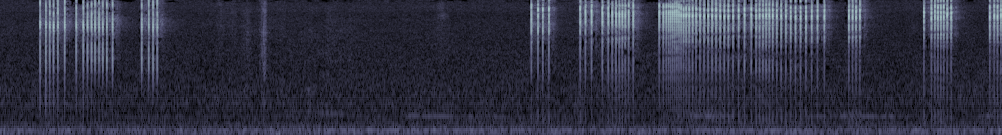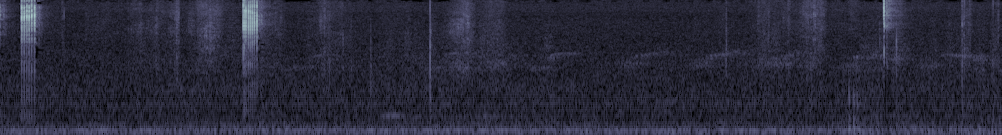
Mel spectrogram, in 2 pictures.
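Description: Nylon zip tie being pulled through its locking head, ratcheting in several short bursts, the longest about a second.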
